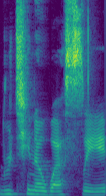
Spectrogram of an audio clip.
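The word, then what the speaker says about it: Rutina Wesley: love who plays Maria I believe her name is pronounced routina Wesley the first time I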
